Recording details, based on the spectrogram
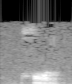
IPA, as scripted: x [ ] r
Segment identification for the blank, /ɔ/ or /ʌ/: ɔ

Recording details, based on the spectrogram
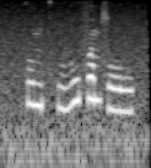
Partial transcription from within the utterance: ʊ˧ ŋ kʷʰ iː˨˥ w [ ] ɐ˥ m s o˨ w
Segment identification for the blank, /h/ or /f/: f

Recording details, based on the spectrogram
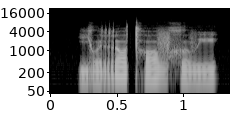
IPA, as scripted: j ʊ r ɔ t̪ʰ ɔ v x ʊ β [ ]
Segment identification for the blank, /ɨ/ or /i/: i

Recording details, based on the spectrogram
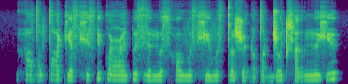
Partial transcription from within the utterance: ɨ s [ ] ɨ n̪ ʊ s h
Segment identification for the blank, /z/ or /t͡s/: z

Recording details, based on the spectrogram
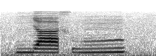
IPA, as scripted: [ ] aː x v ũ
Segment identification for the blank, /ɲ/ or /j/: ɲ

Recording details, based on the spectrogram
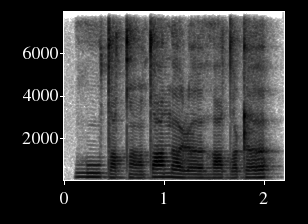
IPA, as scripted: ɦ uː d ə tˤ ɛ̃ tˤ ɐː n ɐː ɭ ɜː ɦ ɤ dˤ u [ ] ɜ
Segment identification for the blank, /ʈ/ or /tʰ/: ʈ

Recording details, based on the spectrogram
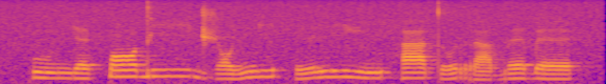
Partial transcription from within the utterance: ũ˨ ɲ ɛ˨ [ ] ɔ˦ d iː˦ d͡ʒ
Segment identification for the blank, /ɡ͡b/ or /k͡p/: k͡p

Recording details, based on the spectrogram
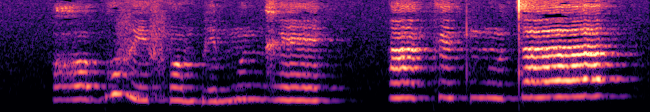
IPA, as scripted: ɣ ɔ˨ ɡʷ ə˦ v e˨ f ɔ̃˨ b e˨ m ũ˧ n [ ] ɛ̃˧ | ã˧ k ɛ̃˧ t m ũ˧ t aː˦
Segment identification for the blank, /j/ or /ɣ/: ɣ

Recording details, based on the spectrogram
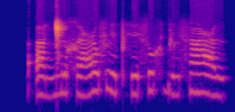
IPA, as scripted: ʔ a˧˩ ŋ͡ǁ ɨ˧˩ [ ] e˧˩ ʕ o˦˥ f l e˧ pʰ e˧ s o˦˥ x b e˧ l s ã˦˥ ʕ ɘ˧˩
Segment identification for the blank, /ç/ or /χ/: χ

